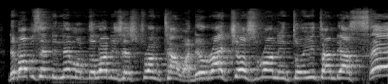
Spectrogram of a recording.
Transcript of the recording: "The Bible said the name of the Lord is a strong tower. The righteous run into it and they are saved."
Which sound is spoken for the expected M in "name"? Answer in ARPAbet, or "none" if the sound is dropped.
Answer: M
